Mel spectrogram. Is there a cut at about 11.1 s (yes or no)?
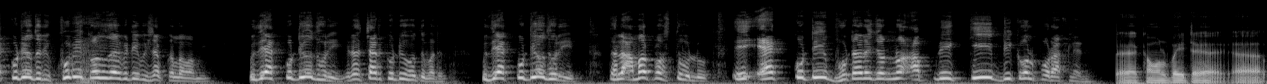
yes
